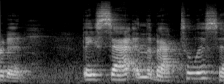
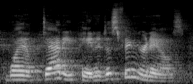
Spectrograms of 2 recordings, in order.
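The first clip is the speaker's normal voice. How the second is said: usual speaking voice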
